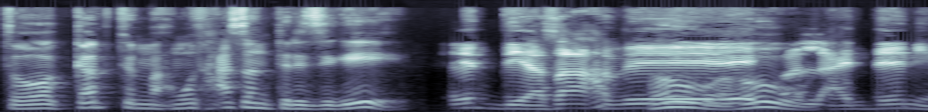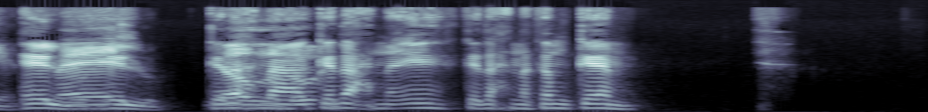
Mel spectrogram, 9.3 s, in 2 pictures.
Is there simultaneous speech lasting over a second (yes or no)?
yes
